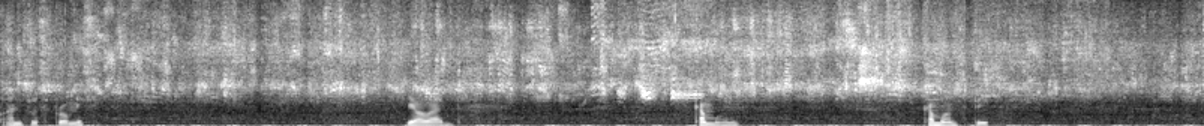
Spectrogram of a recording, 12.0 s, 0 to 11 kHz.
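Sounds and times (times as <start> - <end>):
birds chirping: 0.0 - 12.0
insects buzzing: 0.0 - 12.0.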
